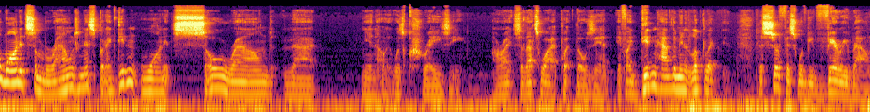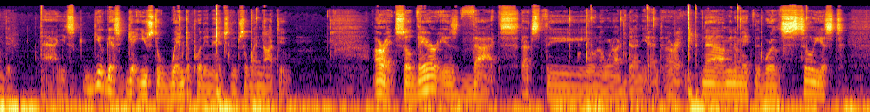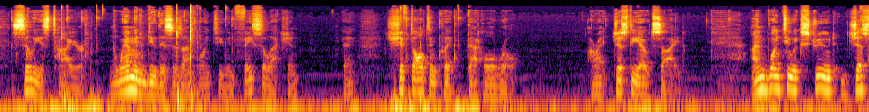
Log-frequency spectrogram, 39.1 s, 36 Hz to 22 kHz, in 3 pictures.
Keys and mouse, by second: 1.4-2.9 middle drag, 14.2-16.4 middle drag, 16.4 a, 17.0 middle click, 22.0 middle click, 22.8-24.6 drag, 23.4 Tab, 29.0 ctrl+Tab, 32.2-33.9 drag, 34.1 middle click.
